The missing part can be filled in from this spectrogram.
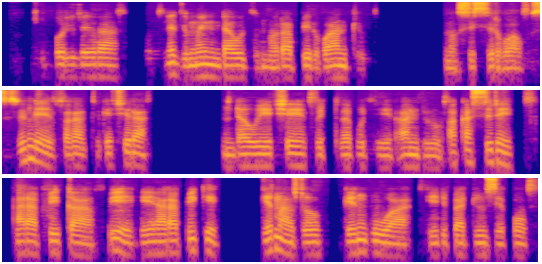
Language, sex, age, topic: Ndau, male, 50+, health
